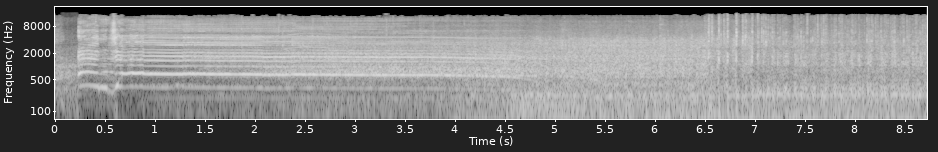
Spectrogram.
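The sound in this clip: Car engines start and rev into a loud, sustained roar, following a long drawn-out shouted voice.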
